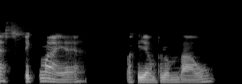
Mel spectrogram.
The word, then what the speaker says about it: sigma: Ini E ini dia bacanya sigma ya.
